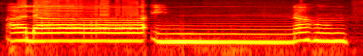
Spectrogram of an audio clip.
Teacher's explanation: الا کے اوپر جو چھوٹی مد ہے اس کو بڑی مد کی نسبت کم کھینچیں گے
